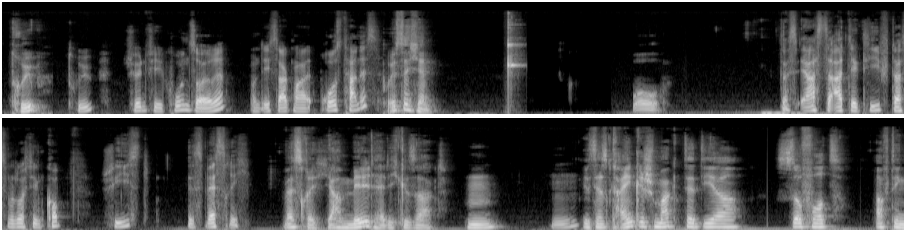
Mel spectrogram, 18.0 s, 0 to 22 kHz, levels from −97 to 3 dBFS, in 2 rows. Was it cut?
no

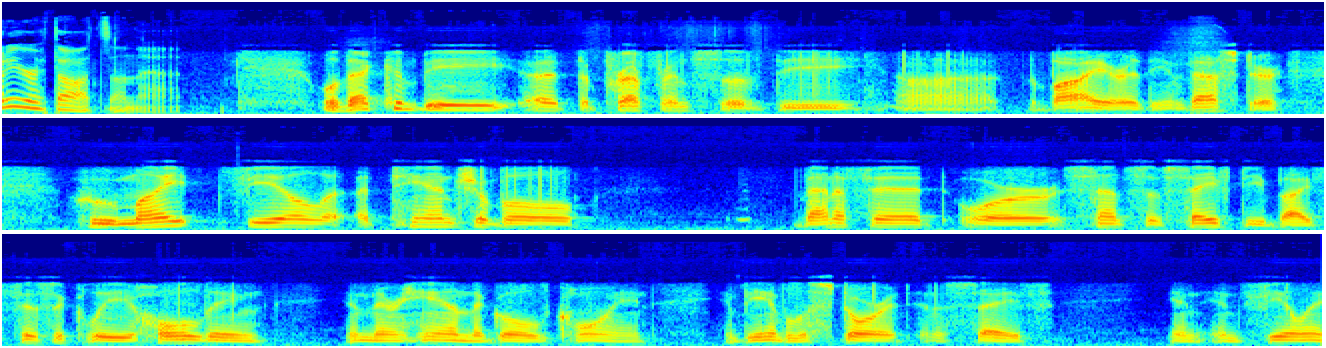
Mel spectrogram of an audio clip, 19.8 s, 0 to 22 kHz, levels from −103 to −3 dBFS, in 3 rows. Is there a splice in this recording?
no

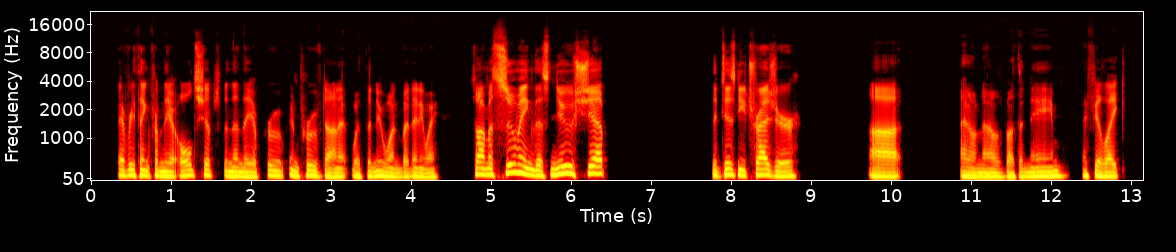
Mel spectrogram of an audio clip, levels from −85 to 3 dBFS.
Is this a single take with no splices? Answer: yes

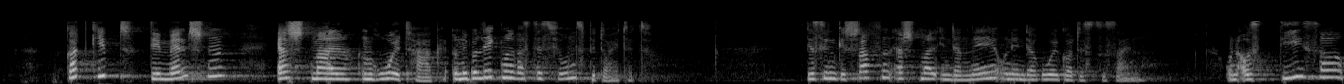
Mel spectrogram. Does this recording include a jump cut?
yes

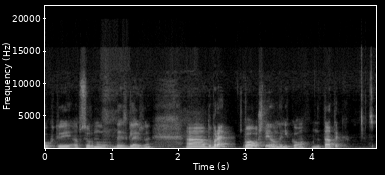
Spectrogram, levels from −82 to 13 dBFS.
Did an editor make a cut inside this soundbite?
yes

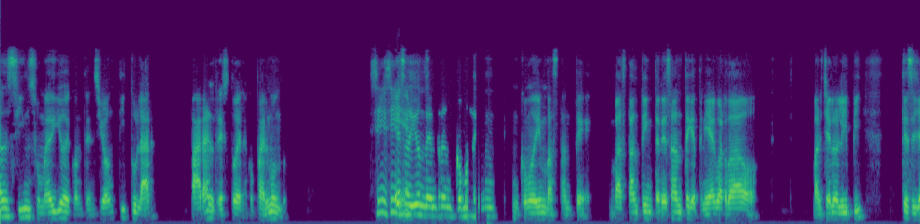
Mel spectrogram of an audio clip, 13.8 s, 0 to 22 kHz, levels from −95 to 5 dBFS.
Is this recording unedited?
yes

